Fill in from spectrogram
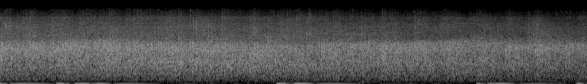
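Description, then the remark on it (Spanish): An audience at a church service applauds steadily, giving an applause to the King: a dense, even wash of many hands clapping that holds at a constant loud level for several seconds with no voices standing out. “Le damos un aplauso al Rey.”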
